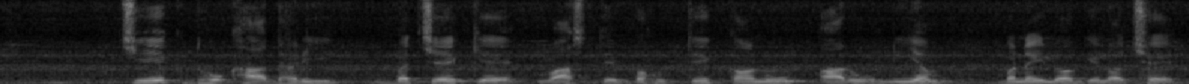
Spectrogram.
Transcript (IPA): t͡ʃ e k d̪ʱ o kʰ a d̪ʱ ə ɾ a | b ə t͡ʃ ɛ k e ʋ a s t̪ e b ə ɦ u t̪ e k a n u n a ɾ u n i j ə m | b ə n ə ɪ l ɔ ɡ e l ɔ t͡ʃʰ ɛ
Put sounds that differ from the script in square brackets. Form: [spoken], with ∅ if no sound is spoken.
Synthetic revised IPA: t͡ʃ e k d̪ʱ o kʰ a d̪ʱ ə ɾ [i] | b ə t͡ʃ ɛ k e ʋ a s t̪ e b ə ɦ u t̪ e k a n u n a ɾ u n i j ə m | b ə n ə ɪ l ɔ ɡ e l ɔ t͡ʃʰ ɛ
